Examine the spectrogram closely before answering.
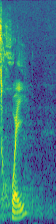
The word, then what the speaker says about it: Hui: The pronunciation is Hui. It's a triphthong, I think.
